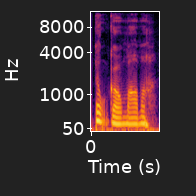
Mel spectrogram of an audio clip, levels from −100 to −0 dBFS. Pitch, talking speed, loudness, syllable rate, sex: 145 Hz, 195 wpm, -16 LUFS, 5.1 syllables/s, female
